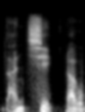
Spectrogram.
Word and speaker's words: 런치: 특히 백화점 식당에서 파는 한정판 런치, 당시 발음으로 난치라고 불렀는데, 이걸 먹는다는 건 나 좀 잘 나가는 사람이야 하는 새로운 라이프 스타일의 징표 같은 거였죠.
